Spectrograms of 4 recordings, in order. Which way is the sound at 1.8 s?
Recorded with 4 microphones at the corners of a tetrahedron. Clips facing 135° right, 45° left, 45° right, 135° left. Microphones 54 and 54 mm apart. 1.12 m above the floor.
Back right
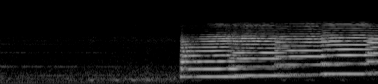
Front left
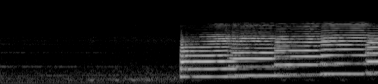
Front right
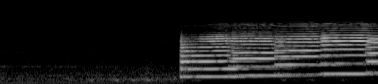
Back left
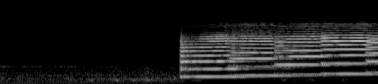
40° left.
